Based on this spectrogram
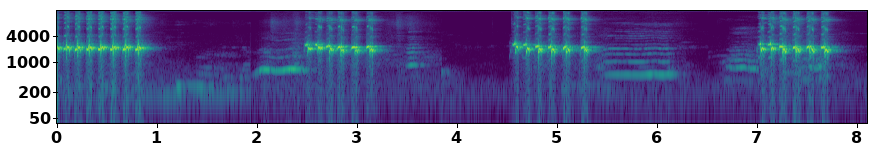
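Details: Yellow-vented bulbul calling vigorously, played to draw other bulbuls into song: four loud bursts of fast, pulsed chattering notes about a second long, interspersed with softer clear whistles.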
